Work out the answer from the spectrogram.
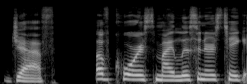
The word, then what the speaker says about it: Geoff: Last week, I referred to one of the suspects as Geoff because his name was spelled G-E-O-F-F. But guess what? Silly me, it's actually pronounced Jeff.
